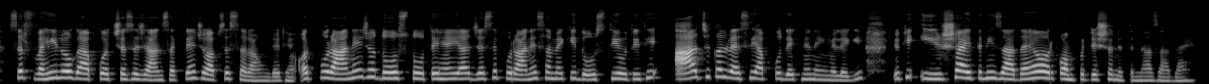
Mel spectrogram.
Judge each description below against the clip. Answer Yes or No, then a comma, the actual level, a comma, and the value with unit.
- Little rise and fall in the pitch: No, average, 3.7 semitones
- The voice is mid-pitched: No, very high, 255 Hz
